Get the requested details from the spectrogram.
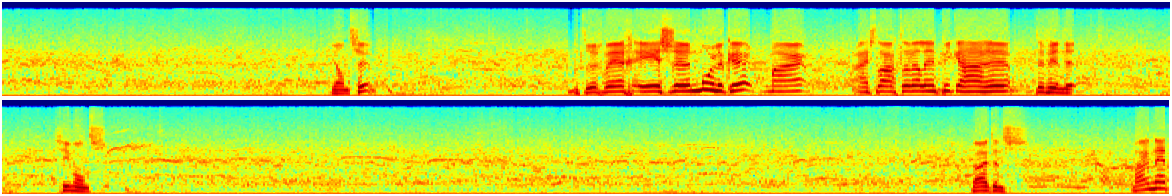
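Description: A stadium crowd murmurs steadily in the distance.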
